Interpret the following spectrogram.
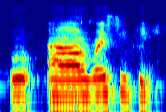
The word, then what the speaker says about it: recipe: And this one, how to pronounce it? Recipe. Yes, Recipe.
